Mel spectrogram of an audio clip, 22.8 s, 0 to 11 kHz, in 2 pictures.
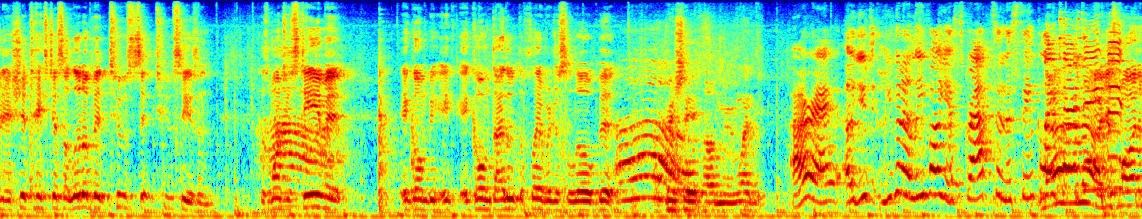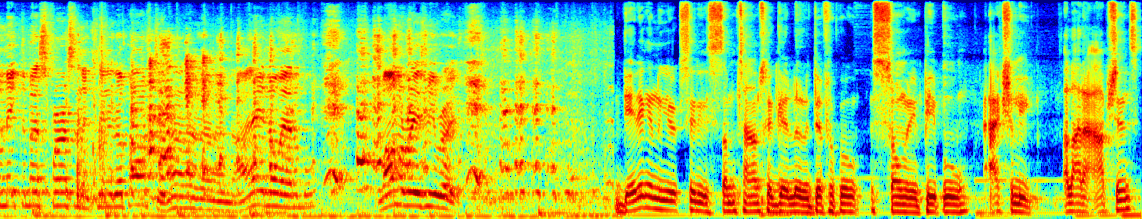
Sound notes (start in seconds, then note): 12.7 laughing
